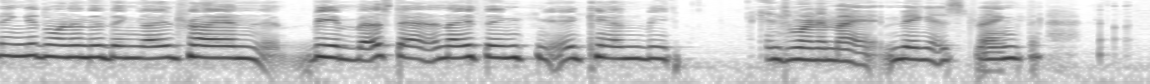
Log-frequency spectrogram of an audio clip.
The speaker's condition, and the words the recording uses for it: Cerebral palsy. You can hear the tightness in my voice, but that's because I'm really excited.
